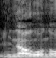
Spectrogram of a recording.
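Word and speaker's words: 蝗: で、豹の災いの時にはもう避難するものも起こって、そしてイナゴ、これは虫に皇帝の皇という字を書いてイナゴと読むそうですけど、イナゴの災いの時にはもう助けてくれとファラオのところに懇願に行きましたね。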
